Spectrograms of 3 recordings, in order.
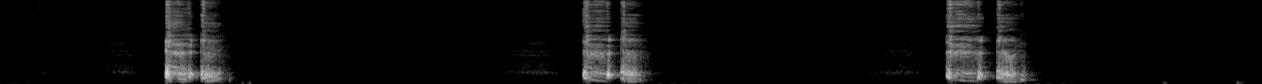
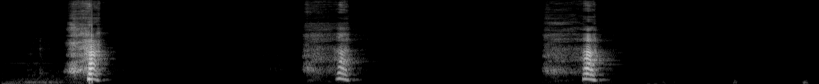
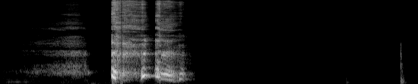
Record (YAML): three_cough_length: 12.6 s
three_cough_amplitude: 32768
three_cough_signal_mean_std_ratio: 0.26
exhalation_length: 8.2 s
exhalation_amplitude: 32768
exhalation_signal_mean_std_ratio: 0.19
cough_length: 4.2 s
cough_amplitude: 32768
cough_signal_mean_std_ratio: 0.28
survey_phase: beta (2021-08-13 to 2022-03-07)
age: 45-64
gender: Female
wearing_mask: 'No'
symptom_cough_any: true
symptom_runny_or_blocked_nose: true
symptom_fatigue: true
symptom_headache: true
symptom_onset: 5 days
smoker_status: Never smoked
respiratory_condition_asthma: false
respiratory_condition_other: false
recruitment_source: Test and Trace
submission_delay: 2 days
covid_test_result: Positive
covid_test_method: RT-qPCR
covid_ct_value: 24.9
covid_ct_gene: ORF1ab gene
covid_ct_mean: 25.5
covid_viral_load: 4300 copies/ml
covid_viral_load_category: Minimal viral load (< 10K copies/ml)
